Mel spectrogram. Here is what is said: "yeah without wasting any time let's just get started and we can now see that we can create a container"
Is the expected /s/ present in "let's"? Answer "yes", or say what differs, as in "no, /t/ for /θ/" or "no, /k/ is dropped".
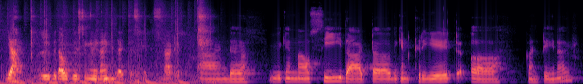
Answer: no, /s/ is dropped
